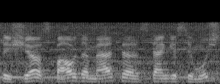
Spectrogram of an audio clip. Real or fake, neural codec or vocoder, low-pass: real; none; 7.2 kHz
